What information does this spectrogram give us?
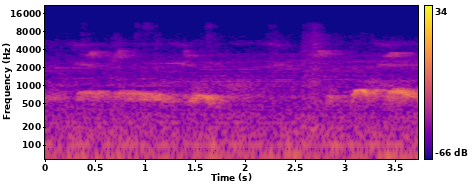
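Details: Spotted dove in the 'son' voice style, cooing to call and urge rivals, used to stimulate kept doves to coo: soft, low, hollow coos in drawn-out notes, the last pair louder, over a rumbling background hiss.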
